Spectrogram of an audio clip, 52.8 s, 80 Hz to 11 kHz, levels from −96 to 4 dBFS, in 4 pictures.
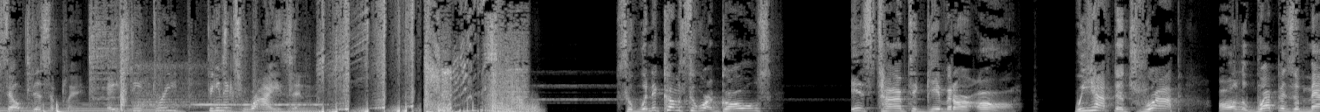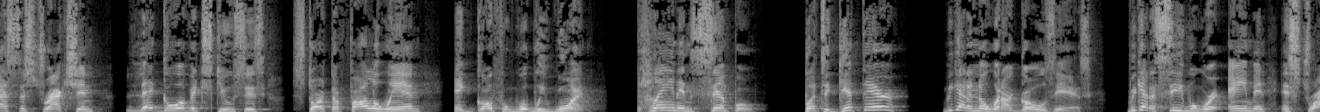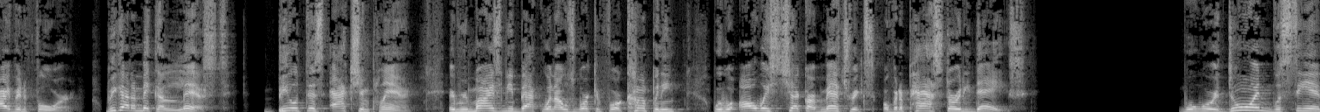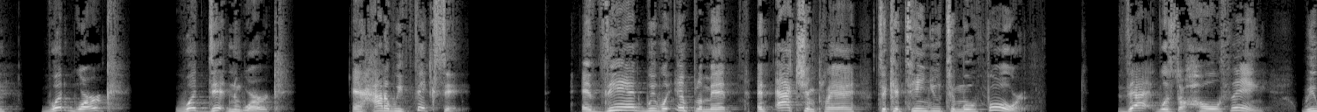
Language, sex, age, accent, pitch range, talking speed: English, male, 30-49, American, 190-245 Hz, 150 wpm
